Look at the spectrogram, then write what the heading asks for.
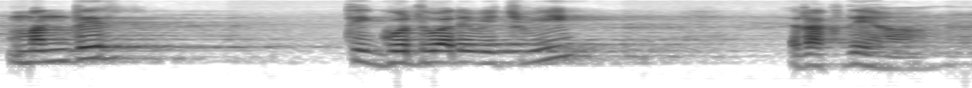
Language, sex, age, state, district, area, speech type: Punjabi, male, 45-60, Punjab, Jalandhar, urban, spontaneous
